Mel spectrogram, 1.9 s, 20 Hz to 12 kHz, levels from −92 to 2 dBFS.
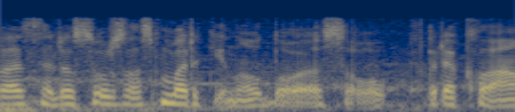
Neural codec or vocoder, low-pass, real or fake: codec, 16 kHz, 8 kbps, FunCodec, trained on Chinese and English, 25 frames a second; 7.2 kHz; fake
